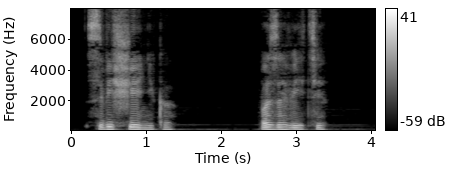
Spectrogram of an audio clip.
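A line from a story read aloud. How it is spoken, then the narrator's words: Weak voice. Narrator (Russian): слабым голосом говорил он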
